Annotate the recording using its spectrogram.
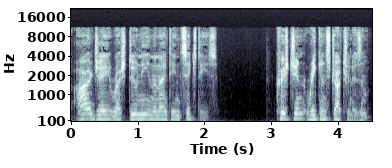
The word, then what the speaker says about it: Rushdoony: Rushdoony, rhymes with Rush Looney, pioneered the Christian homeschooling movement and came up with the revisionist history that paints the U.S.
